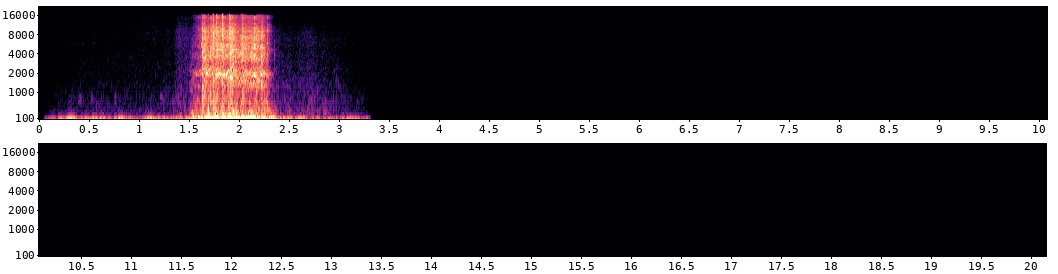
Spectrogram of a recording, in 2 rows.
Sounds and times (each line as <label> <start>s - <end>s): Opening the shower curtain 1.4s - 2.5s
